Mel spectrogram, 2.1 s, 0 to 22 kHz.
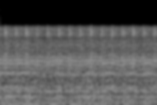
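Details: Mazda 626 GC petrol engine idling with a steady, sharp knock about five times a second. The cylinder 1 connecting rod bearing shell is pressed out, and when hot it hammers like a diesel: rod knock.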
